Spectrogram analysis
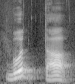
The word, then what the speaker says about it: बुद्ध: त्यस्तै गरी अब यो बुद्ध, यो पनि बुध द होइन, बुध ध। यी उच्चारण चाहिँ यसरी गर्नुपर्ने हुन्छ, बु आदि द अनि ध चाहिँ पुरा हो, बुद्ध यसरी उच्चारण गर्नुपर्ने हुन्छ।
